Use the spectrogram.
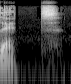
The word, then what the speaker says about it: êtes: Vous êtes. Same thing here. Notice that final S is not pronounced. Et.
